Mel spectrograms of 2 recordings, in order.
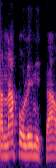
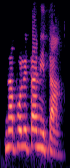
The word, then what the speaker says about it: napoletanità: Diciamo che questa cosa della napolenità, ormai ho coniato un neologismo. – Napoletanità.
